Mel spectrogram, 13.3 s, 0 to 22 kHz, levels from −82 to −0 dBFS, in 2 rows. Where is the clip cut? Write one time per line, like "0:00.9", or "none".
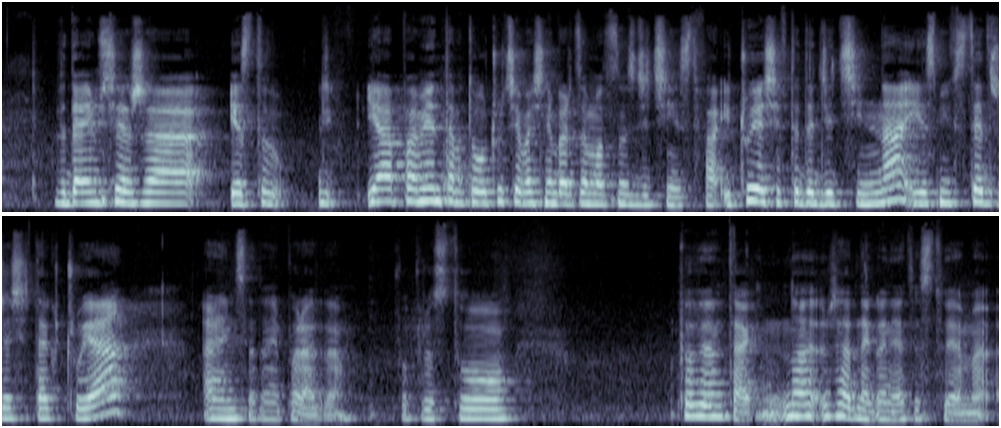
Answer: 0:11.2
